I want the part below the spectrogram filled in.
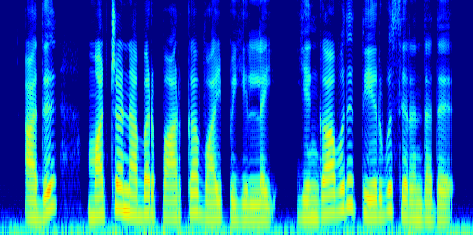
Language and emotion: Tamil, neutral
